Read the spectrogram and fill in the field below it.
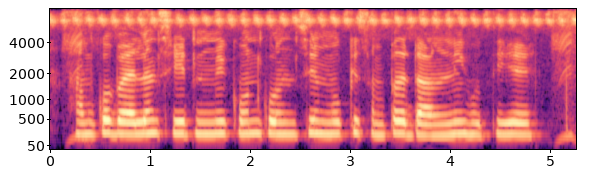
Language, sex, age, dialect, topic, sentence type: Hindi, female, 60-100, Awadhi Bundeli, banking, statement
